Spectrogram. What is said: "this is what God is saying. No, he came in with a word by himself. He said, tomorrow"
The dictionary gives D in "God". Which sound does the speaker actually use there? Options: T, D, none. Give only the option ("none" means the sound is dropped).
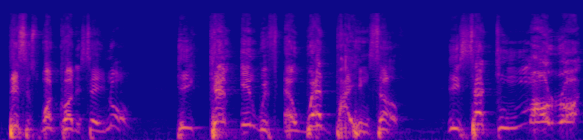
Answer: D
